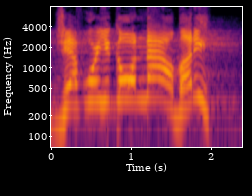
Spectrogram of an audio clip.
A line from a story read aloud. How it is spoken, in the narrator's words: one of them yelled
